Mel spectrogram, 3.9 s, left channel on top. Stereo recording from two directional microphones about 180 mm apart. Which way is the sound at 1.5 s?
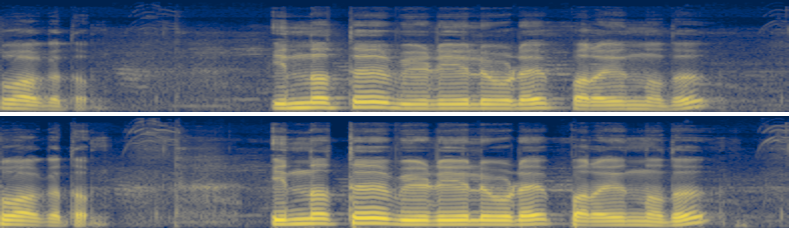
35° right (ahead or behind).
